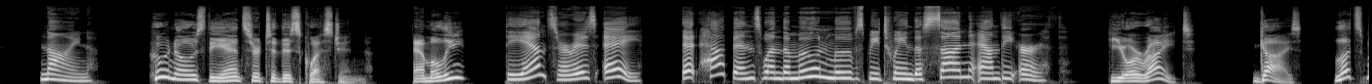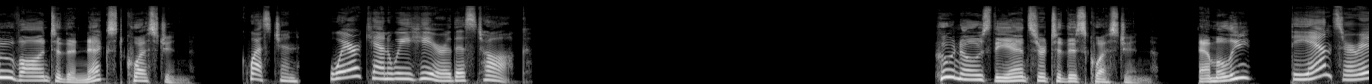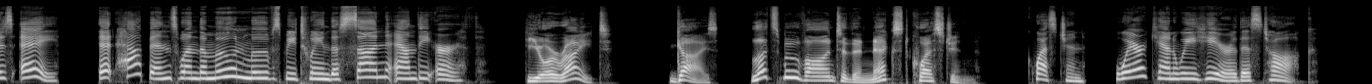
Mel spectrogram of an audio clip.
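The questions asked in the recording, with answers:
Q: where can we hear this talk?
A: In a classroom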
